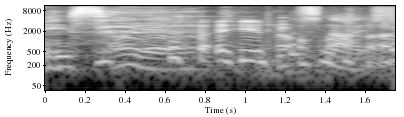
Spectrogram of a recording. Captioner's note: laughs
